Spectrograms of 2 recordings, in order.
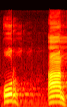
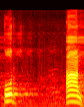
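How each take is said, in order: Both takes have the same delivery.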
